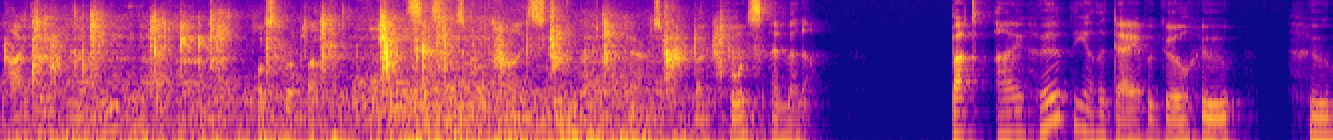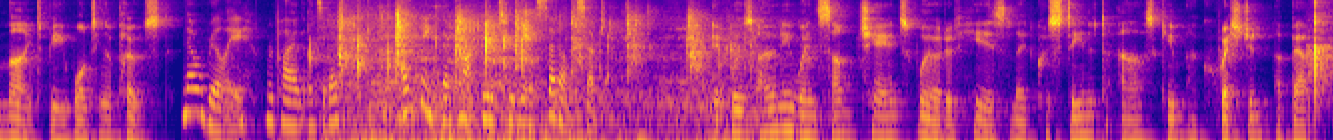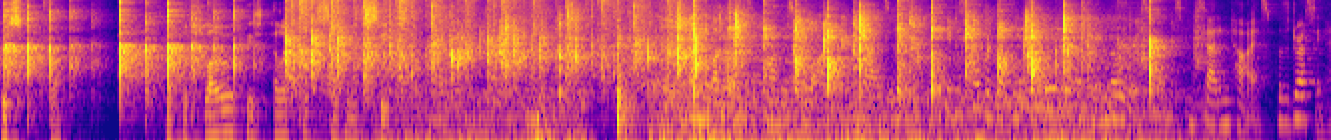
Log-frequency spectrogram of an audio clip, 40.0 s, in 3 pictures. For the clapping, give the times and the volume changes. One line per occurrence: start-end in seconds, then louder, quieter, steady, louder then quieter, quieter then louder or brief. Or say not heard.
26.4-38.2 quieter then louder.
